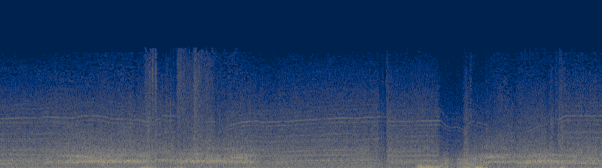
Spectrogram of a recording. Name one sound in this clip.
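Tyres screech through a corner.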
